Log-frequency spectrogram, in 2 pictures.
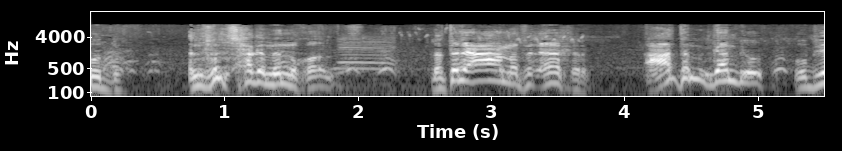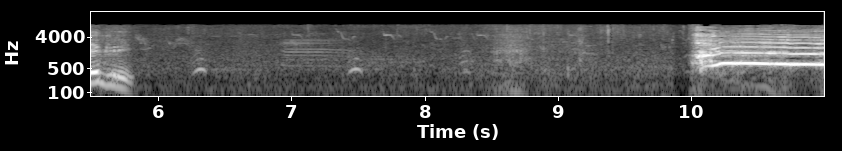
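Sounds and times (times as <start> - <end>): farm animal calling: 0.0 - 3.8, 6.2 - 9.3.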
